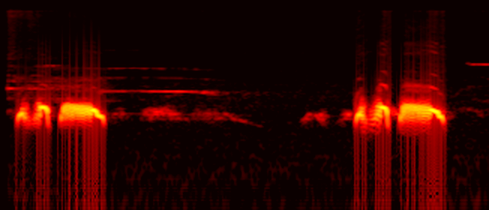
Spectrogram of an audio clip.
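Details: Spotted dove cooing to stimulate and lure doves: two short coos lead into a longer, steady mid-pitched coo, then a faint murmur and a gap, and the same phrase repeats.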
